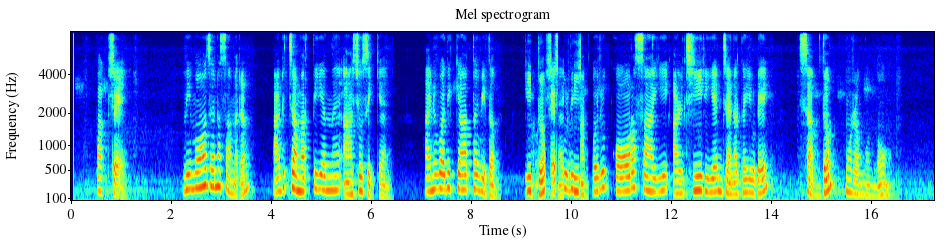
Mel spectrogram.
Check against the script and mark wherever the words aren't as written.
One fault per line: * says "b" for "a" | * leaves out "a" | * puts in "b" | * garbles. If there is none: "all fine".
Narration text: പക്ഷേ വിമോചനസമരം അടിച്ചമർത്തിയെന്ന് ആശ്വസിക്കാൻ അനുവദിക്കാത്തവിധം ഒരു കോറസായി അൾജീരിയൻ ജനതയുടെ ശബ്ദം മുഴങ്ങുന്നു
* garbles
